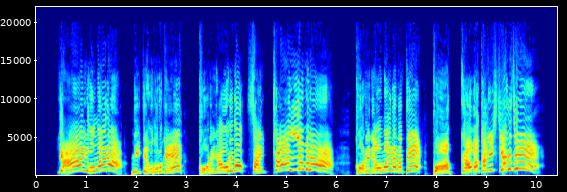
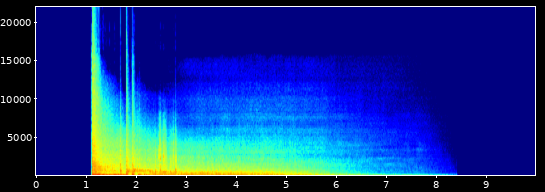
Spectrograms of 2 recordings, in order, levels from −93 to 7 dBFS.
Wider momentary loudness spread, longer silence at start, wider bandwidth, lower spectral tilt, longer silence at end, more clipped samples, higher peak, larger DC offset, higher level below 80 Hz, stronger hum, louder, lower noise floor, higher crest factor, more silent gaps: second, 9 LU vs 20 LU; second, 0.45 s vs 1.1 s; second, 17 kHz vs over 20 kHz; second, 1.5 dB/octave vs -5 dB/octave; second, 0.35 s vs 3.1 s; neither; about the same, 0 dBFS vs 0 dBFS; neither; second, -82 dBFS vs -26 dBFS; neither; first, -14 LUFS vs -18 LUFS; second, -41 dBFS vs -55 dBFS; about the same, 16 dB vs 20 dB; neither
